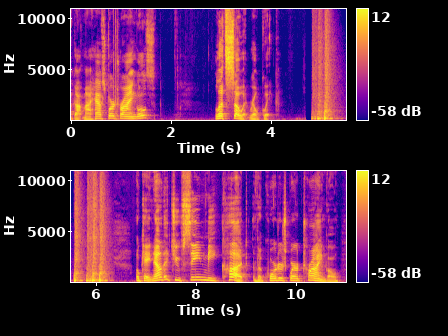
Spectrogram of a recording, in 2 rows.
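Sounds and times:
drum hits with snare: 4.8s - 6.4s.

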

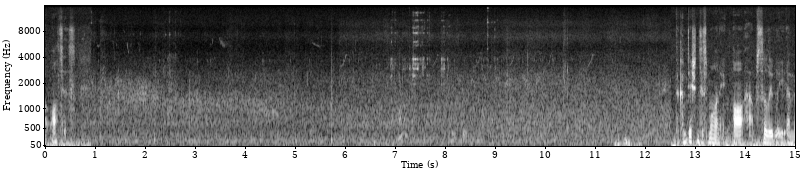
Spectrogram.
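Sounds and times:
steady low hiss: 0.0s - 15.0s.

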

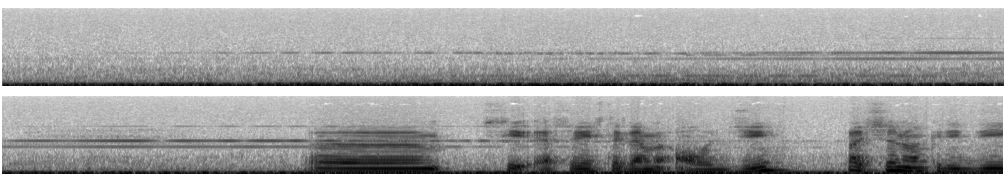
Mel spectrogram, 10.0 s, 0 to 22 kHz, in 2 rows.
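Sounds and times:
faint held tones: 0.0s - 10.0s
steady low rumble: 0.0s - 10.0s.

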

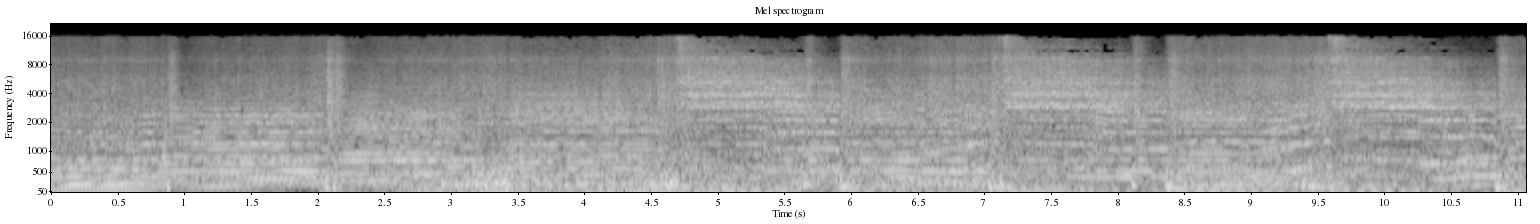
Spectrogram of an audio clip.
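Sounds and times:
wind band playing a march: 0.0s - 11.0s
drum strokes: 0.8s - 11.0s.

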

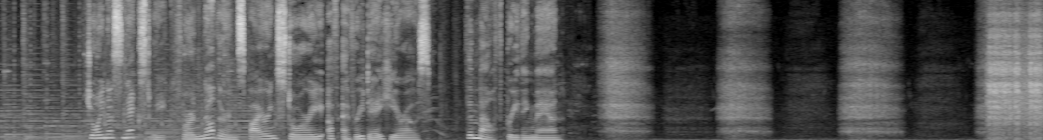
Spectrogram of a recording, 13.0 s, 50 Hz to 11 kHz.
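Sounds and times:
person breathing heavily: 7.4s - 12.6s.

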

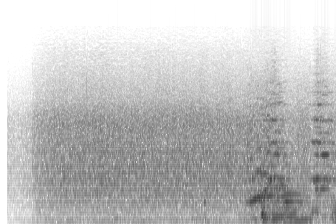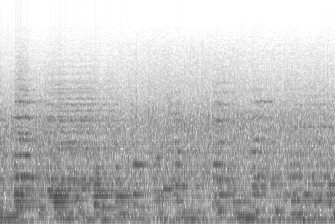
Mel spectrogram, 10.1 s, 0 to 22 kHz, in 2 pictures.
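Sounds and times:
audience applauding: 0.2s - 10.0s
orchestral music: 3.6s - 10.0s.

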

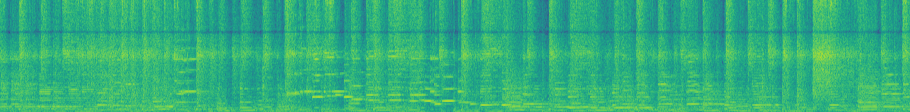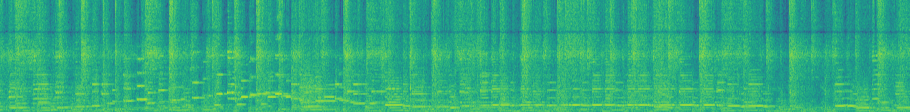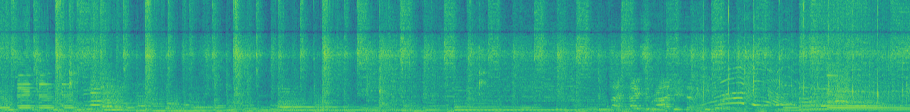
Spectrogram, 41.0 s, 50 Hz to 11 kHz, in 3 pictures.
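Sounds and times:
violin melody: 0.0s - 25.5s
bass: 0.0s - 40.9s
drumming: 0.0s - 40.9s
guitar: 0.0s - 40.9s
keyboard: 0.0s - 40.9s.

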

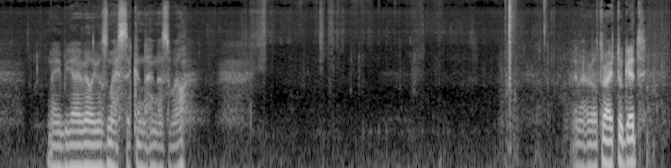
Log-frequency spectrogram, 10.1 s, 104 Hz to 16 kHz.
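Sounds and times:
handheld camera rumble: 0.0s - 10.0s
soft crackles of needle litter: 2.8s - 10.0s.

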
